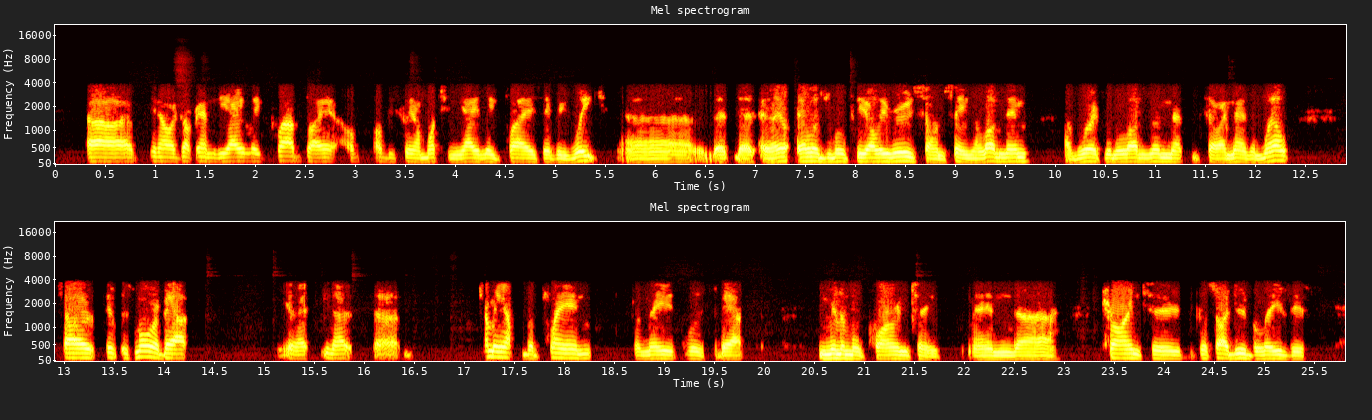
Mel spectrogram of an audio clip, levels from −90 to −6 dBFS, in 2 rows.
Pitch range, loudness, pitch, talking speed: 100-120 Hz, -19 LUFS, 110 Hz, 190 wpm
